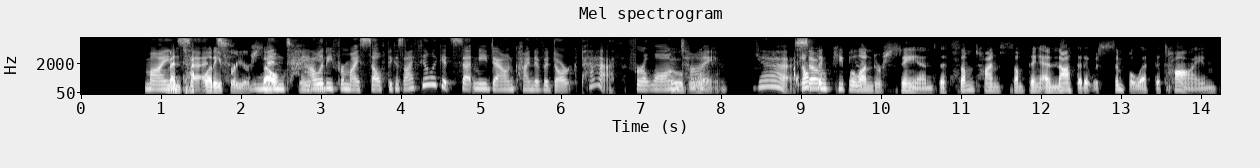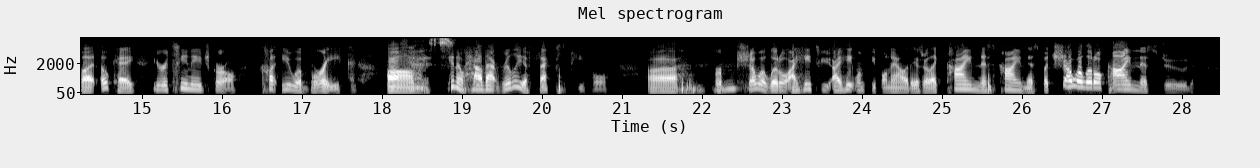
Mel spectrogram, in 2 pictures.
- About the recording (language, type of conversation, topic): English, unstructured, How might revisiting a moment from your past change your perspective on life today?
- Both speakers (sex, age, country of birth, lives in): female, 40-44, United States, United States; female, 55-59, United States, United States
- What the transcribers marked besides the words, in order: none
